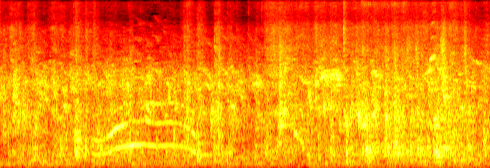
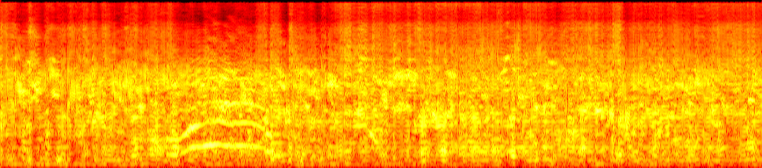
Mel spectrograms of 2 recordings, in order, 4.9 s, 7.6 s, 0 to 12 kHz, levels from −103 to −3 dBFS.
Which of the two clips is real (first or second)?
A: first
